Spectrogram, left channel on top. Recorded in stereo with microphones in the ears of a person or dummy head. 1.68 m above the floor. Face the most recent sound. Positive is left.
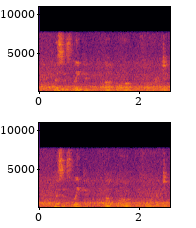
turn(degrees=70)  # may be behind; listen again after turning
